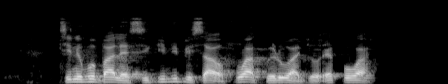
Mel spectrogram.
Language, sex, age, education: Yoruba, male, 46-60, tertiary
